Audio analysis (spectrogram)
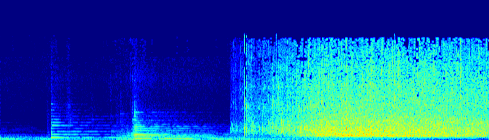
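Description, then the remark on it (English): A held harp chord rings out at the end of a performance in a theater, then the crowd bursts into a standing ovation, loud, dense applause that swells and keeps going to the end, overtaking the fading music. “When he came to the end of his performance, the crowd went wild, and he got a standing ovation.”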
